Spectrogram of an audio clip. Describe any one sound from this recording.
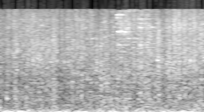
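Sparks crackle and hiss overhead.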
